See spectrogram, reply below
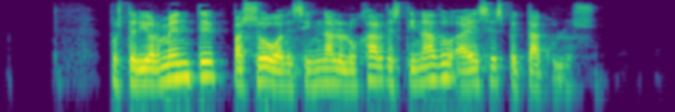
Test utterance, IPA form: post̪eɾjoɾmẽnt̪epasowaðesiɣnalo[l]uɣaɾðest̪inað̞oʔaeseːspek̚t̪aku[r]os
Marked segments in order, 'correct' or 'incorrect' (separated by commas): correct, incorrect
